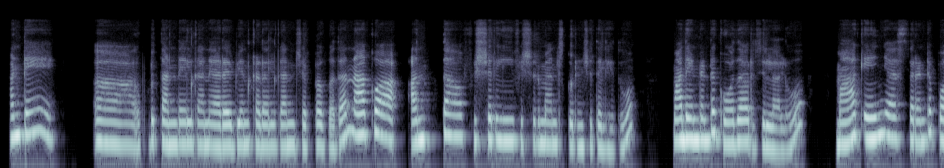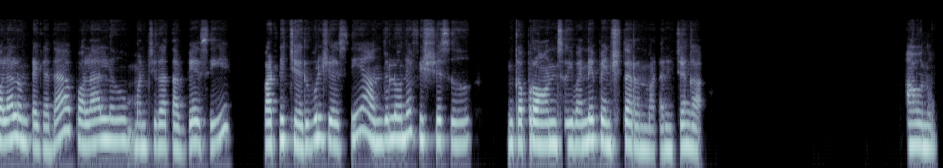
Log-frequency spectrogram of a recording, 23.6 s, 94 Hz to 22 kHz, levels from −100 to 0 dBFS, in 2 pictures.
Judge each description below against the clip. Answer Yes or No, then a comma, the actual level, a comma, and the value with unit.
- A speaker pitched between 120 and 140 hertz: No, high, 210 Hz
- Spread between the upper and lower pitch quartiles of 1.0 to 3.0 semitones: Yes, narrow, 2.6 semitones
